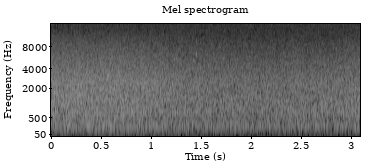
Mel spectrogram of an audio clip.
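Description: ocean waves

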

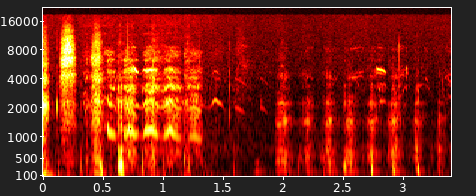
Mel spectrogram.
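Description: bird squawking

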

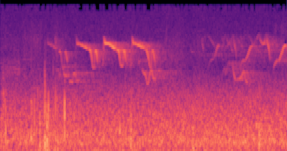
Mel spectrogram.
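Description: black-and-white warbler singing

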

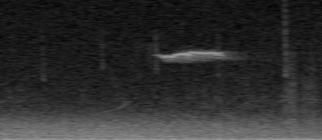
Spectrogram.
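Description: field sparrow song

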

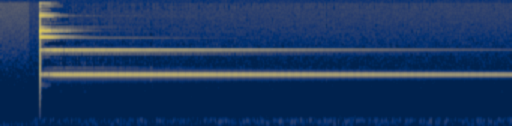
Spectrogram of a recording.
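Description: meditation bell ringing

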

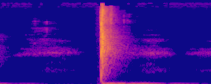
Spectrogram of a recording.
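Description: slow hand clap

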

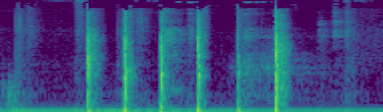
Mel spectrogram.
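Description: applause

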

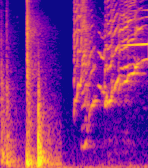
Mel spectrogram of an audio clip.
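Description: bedroom door opening

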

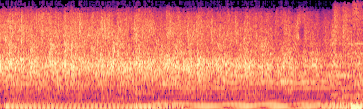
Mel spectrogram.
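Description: round of applause

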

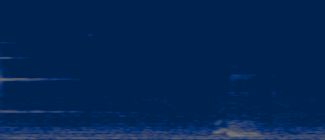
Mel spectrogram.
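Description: wine glasses clinking

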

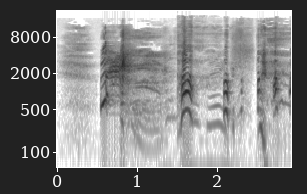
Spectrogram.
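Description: loud human sneeze

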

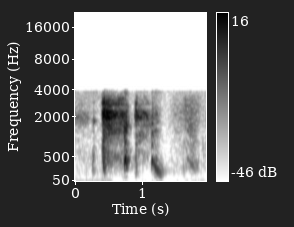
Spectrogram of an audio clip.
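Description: cough

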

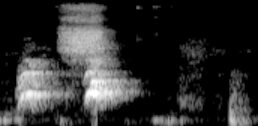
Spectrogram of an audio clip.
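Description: dog barking

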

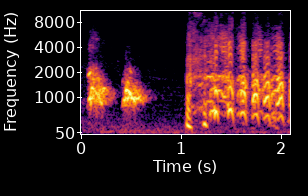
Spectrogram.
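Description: dog barking

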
